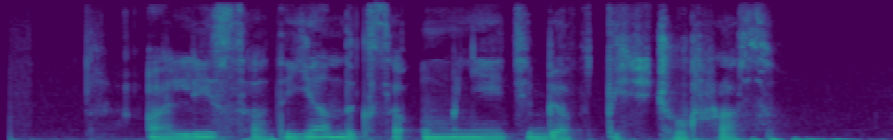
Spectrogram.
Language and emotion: Russian, angry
